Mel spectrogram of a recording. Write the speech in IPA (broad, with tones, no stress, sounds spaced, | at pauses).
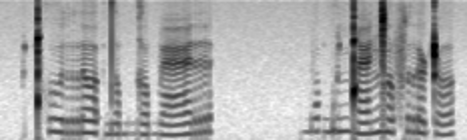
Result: ǃʰ ʊː˥˨ r ʌː˥˨ ʔ d̪ ʌ˩˥ b ɡ ʌ˩˥ b æː˩˥ r | b ɔ˦˥ ɡ͡b ʊ˦˥ ŋ͡ǃ æ˩˥ ŋ͡ǀ ʌ˦˥ f r ʌ˥˨ ʈ ʌ˩˥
